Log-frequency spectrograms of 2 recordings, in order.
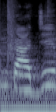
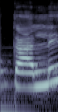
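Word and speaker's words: calle: आप मत hoiyega क्योंकि जो स्पेलिंग है वो काले होगी पर स्पेनिश वर्जन में वो काजे हो जाएगा एस और एस फॉर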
